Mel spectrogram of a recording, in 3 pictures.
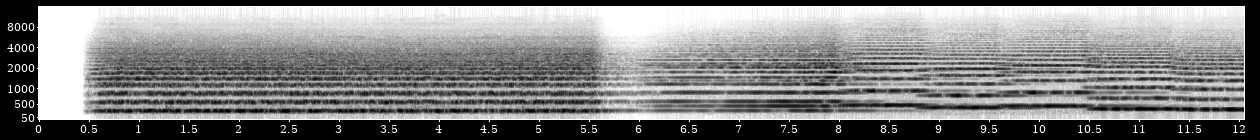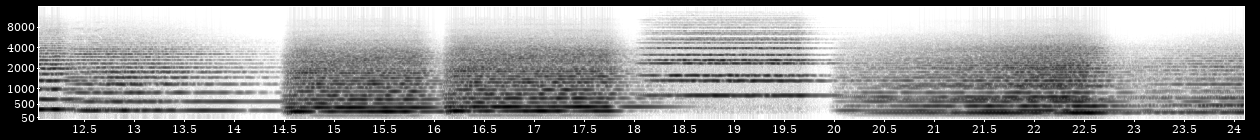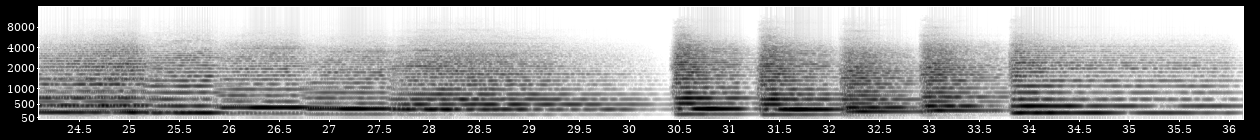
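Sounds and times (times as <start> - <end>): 
viola: 0.5 - 36.1.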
